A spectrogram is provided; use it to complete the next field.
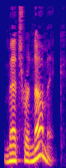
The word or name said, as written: metronomic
